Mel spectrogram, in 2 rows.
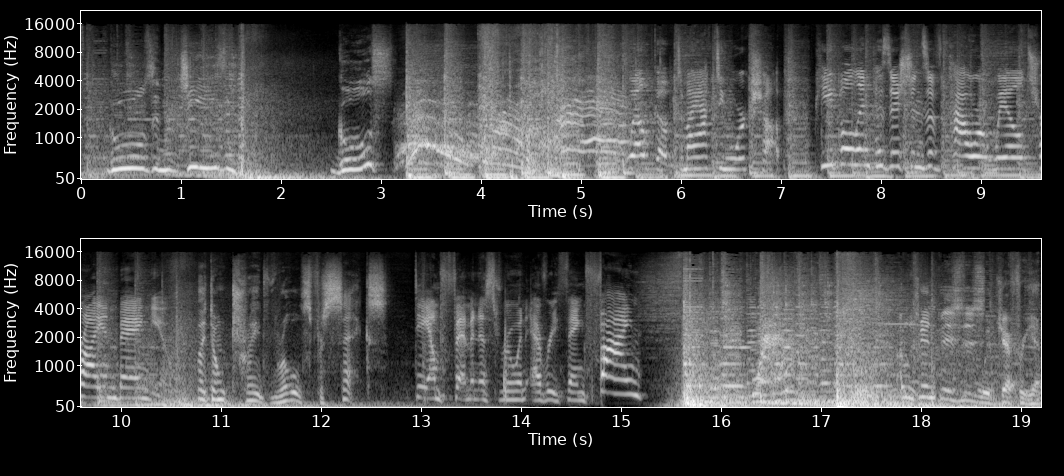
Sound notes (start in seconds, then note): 3.1 cheers; 3.7 grunts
